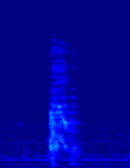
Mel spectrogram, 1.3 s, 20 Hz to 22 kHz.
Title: Deep, Abandoned Campaign Game 1 | sorry about the coughing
